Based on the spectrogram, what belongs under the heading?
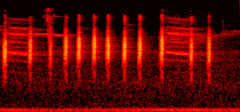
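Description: A House Wren gives a quick run of about twelve sharp, high, scratchy notes, roughly four a second, over a steady low rumble.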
